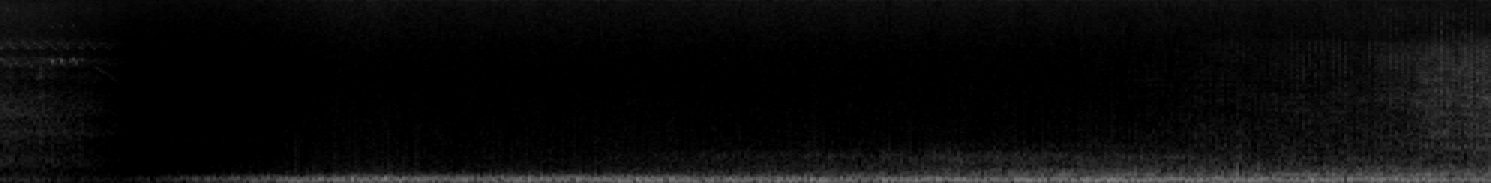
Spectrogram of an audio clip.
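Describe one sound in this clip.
A car rumbles low and steady as it drives along a road.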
